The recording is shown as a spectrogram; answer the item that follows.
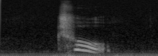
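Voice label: "chu", fourth tone, Chinese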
